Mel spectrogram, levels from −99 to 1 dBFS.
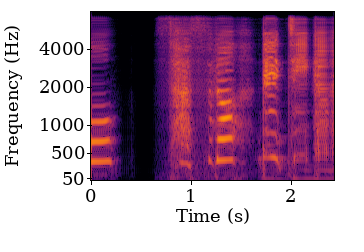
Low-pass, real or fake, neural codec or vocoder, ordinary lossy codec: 7.2 kHz; fake; codec, 16 kHz, 0.2 kbps, FocalCodec; none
